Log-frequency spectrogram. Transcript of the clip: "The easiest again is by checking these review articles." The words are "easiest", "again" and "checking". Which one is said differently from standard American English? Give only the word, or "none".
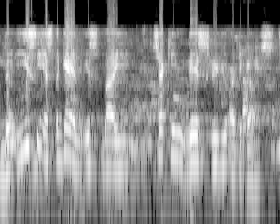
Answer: easiest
